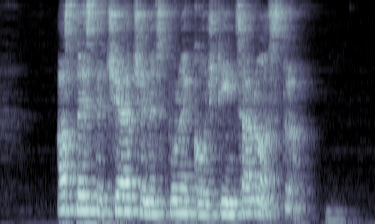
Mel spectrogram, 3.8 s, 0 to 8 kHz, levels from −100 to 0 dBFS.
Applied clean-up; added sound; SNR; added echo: none; none; none; reverberation time 0.4 s.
